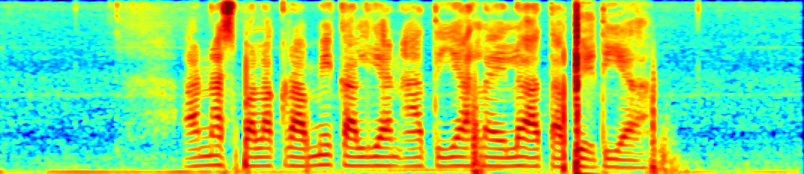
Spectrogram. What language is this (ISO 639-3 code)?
jav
